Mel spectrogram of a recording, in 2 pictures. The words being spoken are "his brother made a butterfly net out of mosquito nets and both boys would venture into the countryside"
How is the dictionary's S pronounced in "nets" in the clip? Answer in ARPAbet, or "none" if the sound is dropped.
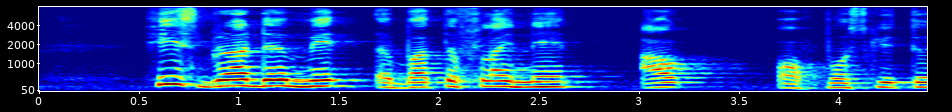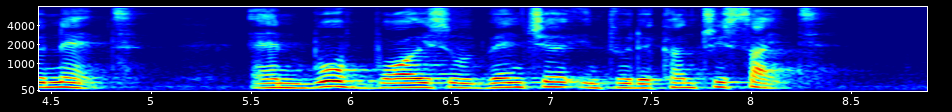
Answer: none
